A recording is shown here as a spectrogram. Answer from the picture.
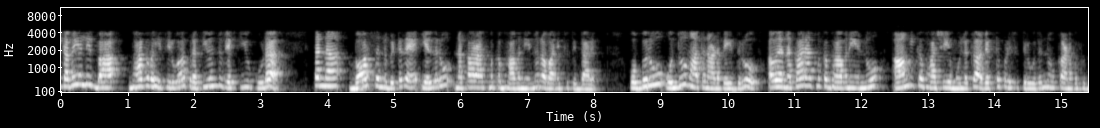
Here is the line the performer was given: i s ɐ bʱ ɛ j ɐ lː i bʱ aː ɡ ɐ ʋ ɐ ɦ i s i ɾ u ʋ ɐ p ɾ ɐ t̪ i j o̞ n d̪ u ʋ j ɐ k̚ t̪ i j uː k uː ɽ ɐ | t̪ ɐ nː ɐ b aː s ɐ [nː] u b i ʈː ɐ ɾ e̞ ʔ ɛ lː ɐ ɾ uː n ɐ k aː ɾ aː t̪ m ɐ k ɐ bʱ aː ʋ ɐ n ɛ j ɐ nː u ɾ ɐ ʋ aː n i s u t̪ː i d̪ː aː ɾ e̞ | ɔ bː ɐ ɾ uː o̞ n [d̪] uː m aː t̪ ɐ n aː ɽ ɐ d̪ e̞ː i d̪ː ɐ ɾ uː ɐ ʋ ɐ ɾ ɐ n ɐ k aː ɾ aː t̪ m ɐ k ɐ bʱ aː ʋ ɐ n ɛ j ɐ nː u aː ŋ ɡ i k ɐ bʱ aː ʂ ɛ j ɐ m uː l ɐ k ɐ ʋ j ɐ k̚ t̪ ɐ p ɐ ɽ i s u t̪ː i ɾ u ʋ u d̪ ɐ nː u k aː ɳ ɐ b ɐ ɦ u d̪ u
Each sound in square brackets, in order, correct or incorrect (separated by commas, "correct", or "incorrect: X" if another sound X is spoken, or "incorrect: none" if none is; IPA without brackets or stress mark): correct, correct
